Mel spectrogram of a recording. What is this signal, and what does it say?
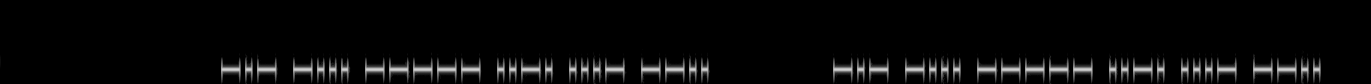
Morse code, heard as a keyed tone, about 20 wpm, 700 Hz. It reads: KB0FVZ KB0FVZ
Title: USA Call Signs - 6 Characters - Repeated 3x - 20wpm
